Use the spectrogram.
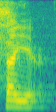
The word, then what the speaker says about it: Valier: where a teringo uh valier is that how you pronounce the last name valer yes valer is a fixing his sky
